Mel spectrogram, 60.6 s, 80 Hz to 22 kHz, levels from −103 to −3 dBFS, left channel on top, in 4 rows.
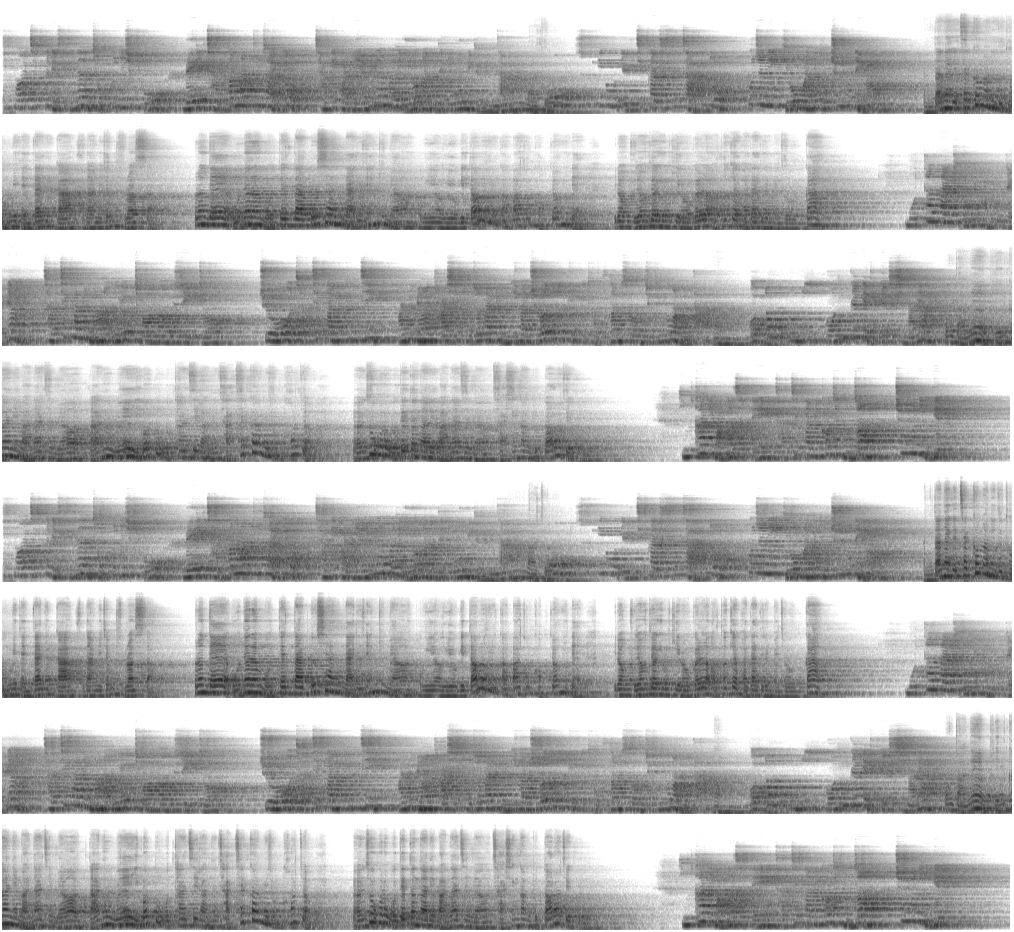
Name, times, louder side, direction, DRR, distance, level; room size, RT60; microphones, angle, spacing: voice 1, 0.2-7.7 8.2-8.5 8.9-10.8 11.2-13.2 28.7-33.6 34.2-35.9 36.2-40.9 41.5-44.2 55.6-58.5 58.8-59.5, equal, 15° left, -7 dB, 7.8 m, -33 dB
voice 2, 7.3-8.5 13.8-17.4 18.0-23.9 24.3-27.5 41.0-41.9 44.4-50.1 50.7-54.4, right 1 dB, 40° right, 2 dB, 2.3 m, -30 dB
26.0 x 25.0 x 6.1 m, 2.3 s
head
